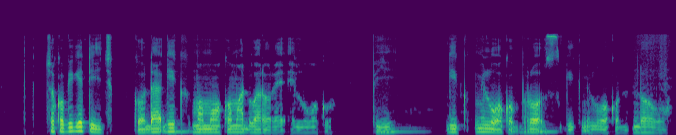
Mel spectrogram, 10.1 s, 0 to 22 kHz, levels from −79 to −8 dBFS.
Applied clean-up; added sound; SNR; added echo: classical method spectral subtraction.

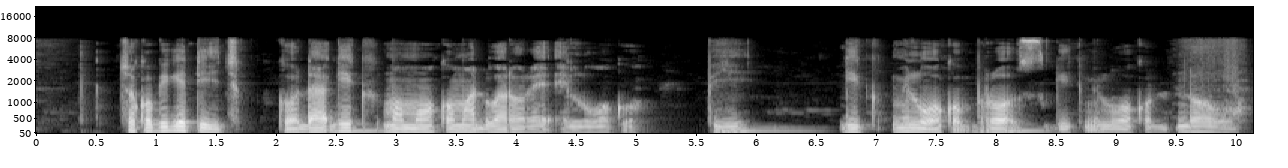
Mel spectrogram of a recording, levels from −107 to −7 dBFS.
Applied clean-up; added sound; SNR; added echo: classical method log-MMSE.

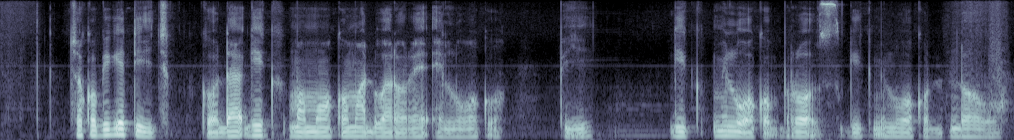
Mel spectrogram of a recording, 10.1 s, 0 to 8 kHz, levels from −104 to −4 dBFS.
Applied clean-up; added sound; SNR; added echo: neural separator model SepFormer DNS4.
